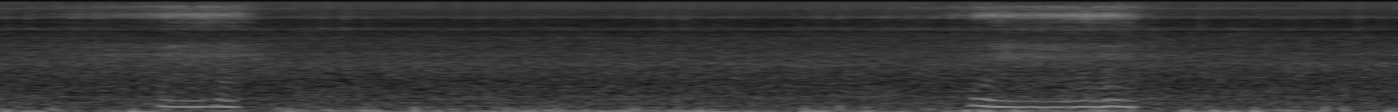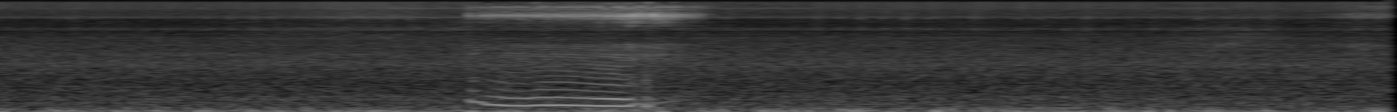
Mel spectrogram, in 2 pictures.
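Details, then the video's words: A sleeping cat snoring, three squeaky, whistle-like snores, each briefly falling then holding steady, coming roughly every three and a half seconds over a low, steady rumble. "the cat sleeping and snoring"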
